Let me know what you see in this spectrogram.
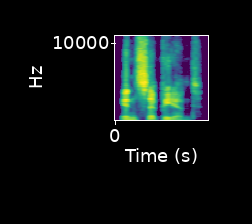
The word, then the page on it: incipient: American English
